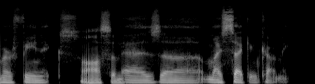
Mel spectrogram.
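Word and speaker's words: Fenix: Girl named Phoenix. Okay. F-E-N-I-X. So my wife's Brazilian, so it's spelled Portuguese way.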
